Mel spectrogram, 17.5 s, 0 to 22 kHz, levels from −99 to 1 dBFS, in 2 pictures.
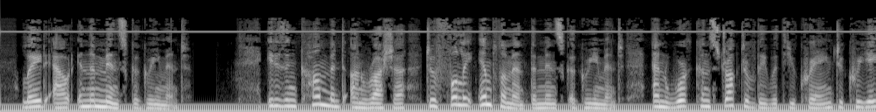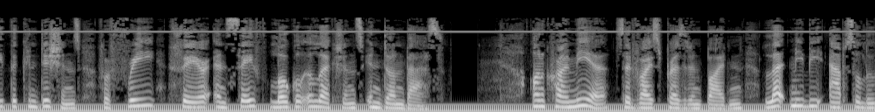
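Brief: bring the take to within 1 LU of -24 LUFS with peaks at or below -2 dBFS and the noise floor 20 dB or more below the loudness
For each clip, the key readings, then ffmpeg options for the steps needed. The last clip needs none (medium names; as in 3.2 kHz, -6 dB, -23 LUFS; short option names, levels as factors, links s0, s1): hum 50 Hz; highest harmonic 250 Hz; hum level -23 dBFS; steady tone 6.8 kHz; tone level -36 dBFS; loudness -20.5 LUFS; peak level -3.5 dBFS; loudness target -24.0 LUFS
-> -af "bandreject=f=50:t=h:w=4,bandreject=f=100:t=h:w=4,bandreject=f=150:t=h:w=4,bandreject=f=200:t=h:w=4,bandreject=f=250:t=h:w=4"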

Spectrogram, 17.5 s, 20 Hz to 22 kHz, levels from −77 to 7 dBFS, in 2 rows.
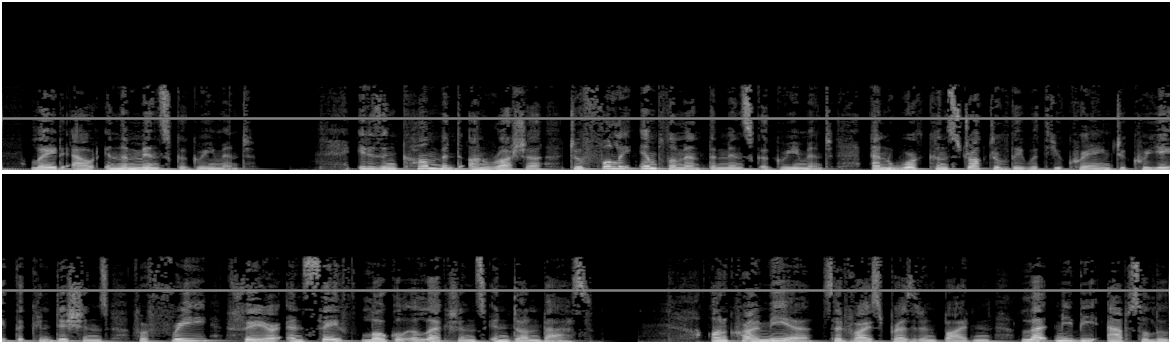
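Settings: hum not found; steady tone 6.8 kHz; tone level -36 dBFS
-> -af "bandreject=f=6800:w=30"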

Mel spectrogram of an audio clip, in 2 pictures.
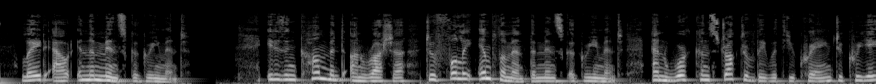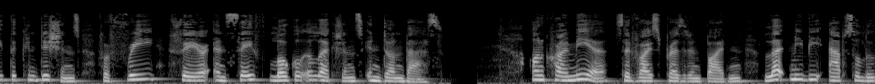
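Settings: steady tone not found; loudness -21.0 LUFS; peak level -3.5 dBFS; loudness target -24.0 LUFS
-> -af "volume=0.708"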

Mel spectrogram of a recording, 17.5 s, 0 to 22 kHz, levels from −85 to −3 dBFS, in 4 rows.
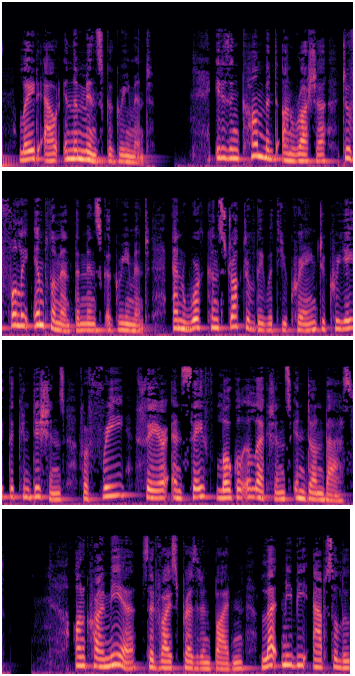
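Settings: loudness -24.0 LUFS; peak level -6.5 dBFS; noise floor -51 dBFS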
